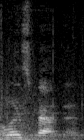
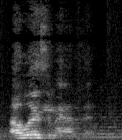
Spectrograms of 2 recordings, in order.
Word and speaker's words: Elizabethton: A lot of people going from here will say Elizabethton, and it's like, you don't pronounce that last T. It's just Elizabethton.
